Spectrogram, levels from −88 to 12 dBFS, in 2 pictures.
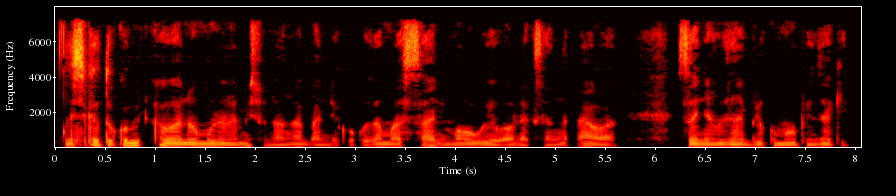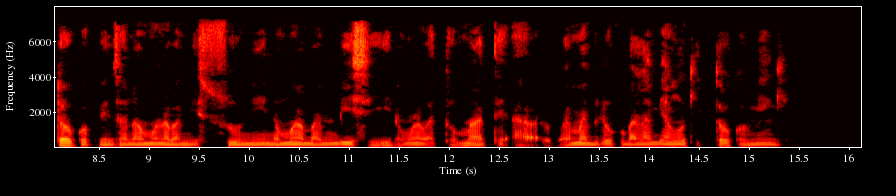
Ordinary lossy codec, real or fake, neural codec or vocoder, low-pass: MP3, 48 kbps; real; none; 7.2 kHz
